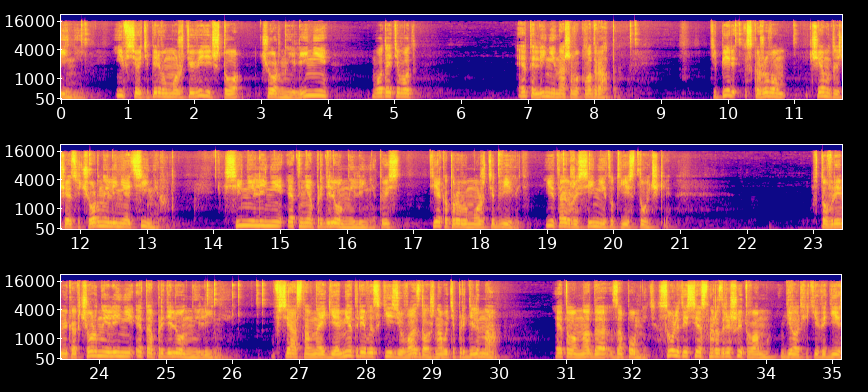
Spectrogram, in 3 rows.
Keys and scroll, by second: 13.2 Escape, 26.1 Delete.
